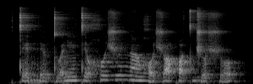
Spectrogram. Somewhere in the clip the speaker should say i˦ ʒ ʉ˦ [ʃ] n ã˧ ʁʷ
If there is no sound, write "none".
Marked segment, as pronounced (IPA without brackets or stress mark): none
